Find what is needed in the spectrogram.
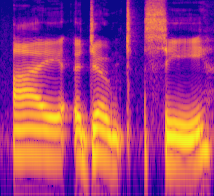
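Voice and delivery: languid, very slow creature voice; slow caterpillar drawl. A narrator's reading. Caterpillar drawling at Alice, very slow. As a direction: stretch each word out lazily.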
